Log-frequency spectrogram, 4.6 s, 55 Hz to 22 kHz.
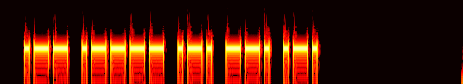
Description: Morse code, heard as a keyed tone, about 33 wpm, 700 Hz. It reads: W1RGR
